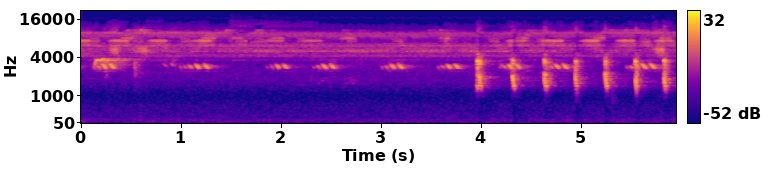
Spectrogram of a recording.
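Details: Gecko at night: a run of short buzzy double chirps about every half second, then sharper clicking notes in quick succession, over a steady high insect hum.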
